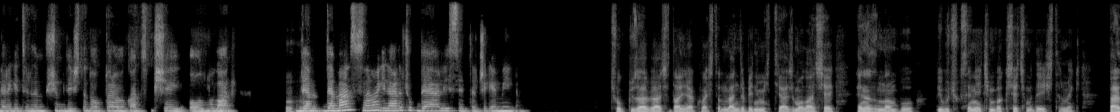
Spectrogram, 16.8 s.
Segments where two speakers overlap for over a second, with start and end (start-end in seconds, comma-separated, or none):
none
